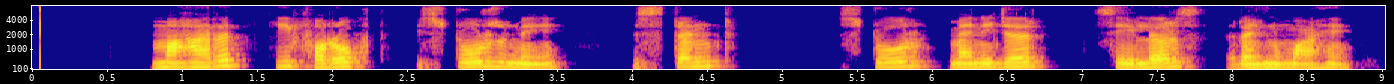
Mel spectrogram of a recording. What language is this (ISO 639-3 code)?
urd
